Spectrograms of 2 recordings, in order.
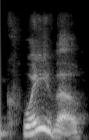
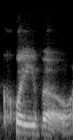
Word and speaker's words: Quavo: At number 5, Intentions by Justin Bieber featuring Quavo. Quavo? It's Quavo. Quavo? Because he was part of the NBA All-Star game, so they said its name Oh. constantly. Okay, then yes. It's Quavo. I've only heard Quavo.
